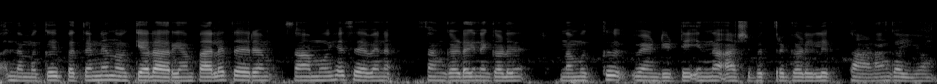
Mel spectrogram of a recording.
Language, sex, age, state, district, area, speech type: Malayalam, female, 18-30, Kerala, Malappuram, rural, spontaneous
